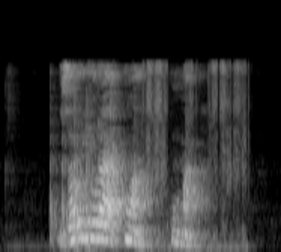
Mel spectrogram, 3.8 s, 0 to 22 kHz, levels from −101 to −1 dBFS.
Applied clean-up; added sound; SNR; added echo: none; Writing; 20 dB; reverberation time 0.5 s.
